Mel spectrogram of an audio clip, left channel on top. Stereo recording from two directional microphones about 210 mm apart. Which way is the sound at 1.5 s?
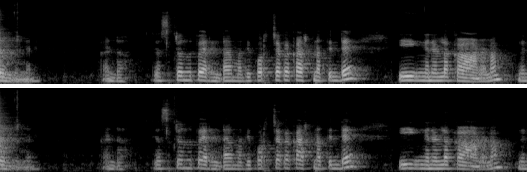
35° left (ahead or behind).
